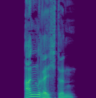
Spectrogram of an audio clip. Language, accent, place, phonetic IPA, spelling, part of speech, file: German, Germany, Berlin, [ˈanʁɛçtn̩], Anrechten, noun, De-Anrechten.ogg
- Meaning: dative plural of Anrecht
